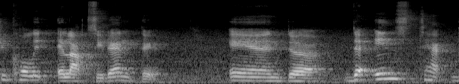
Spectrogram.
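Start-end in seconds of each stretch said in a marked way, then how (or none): 0.6-1.6 "accidente" in Spanish, ahk-see-DEN-teh; Spanish pronunciation. Shown as a demonstration. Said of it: "So in Spanish".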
